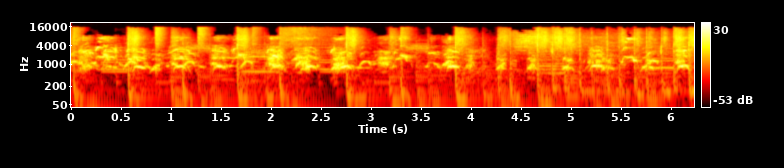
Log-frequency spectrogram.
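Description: A pack of small dogs yapping and barking, many short overlapping yaps several a second, over background music with a steady beat.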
